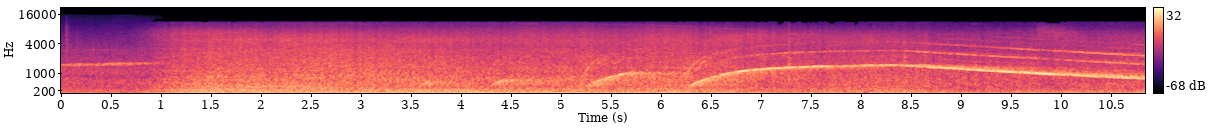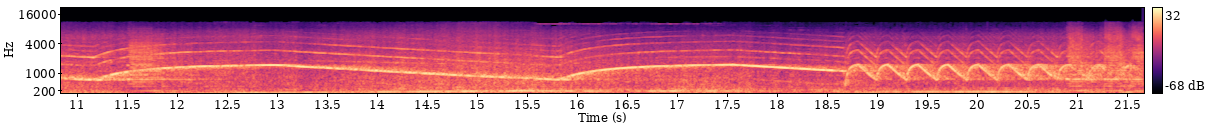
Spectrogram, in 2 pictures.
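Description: A heavy truck engine rumbles loudly nearby.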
